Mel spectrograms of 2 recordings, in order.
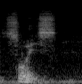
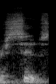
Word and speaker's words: Seuss: hearing me pronounce it sois that's the way it's pronounced we know him as dr seuss that's what the public but it's actually from what i understand pronounce soy right with that in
